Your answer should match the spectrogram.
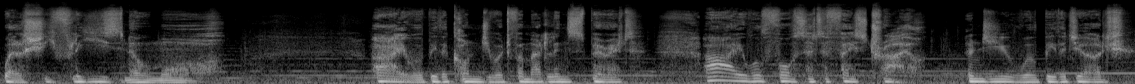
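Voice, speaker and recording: An actor playing a grave occult avenger in a video game, speaking in a solemn, measured, theatrical way. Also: male voice, medium pitch. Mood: cold, resolute. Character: grave, ominous occult avenger seeking judgment on the guilty. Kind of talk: video game character acting. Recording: music behind. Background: game music.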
